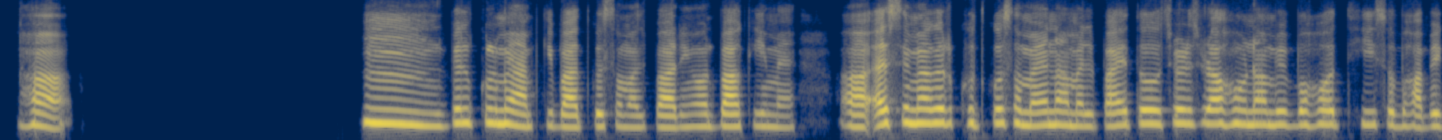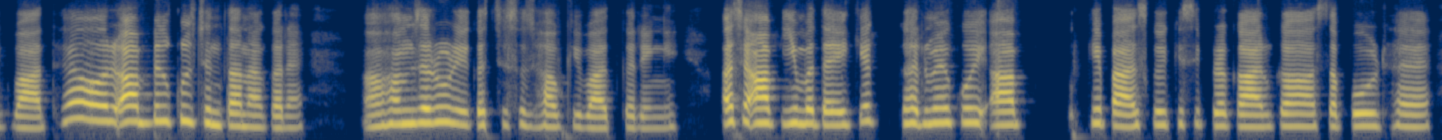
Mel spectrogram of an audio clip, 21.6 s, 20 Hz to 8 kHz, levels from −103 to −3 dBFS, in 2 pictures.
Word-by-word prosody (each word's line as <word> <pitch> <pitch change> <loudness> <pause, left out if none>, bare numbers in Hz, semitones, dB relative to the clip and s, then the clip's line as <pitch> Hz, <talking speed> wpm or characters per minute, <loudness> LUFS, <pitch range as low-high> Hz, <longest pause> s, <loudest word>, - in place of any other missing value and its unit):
हाँ। 230 -5 +1 2.2
हुँ, 260 -5 +3
बिल्कुल 280 0 0
मैं 265 - +4
आपकी 230 +1 -1
बात 215 -2 +1
को 225 - +1
समझ 215 -2 -8
पा 210 -1 +3
रही 215 - -7
हूँ 225 - -6
और 225 0 -4
वाक़ई 230 0 +2
में 210 -2 -10 0.4
अ, 220 -2 +3
ऐसे 265 +4 +4
में 275 - +5
अगर 275 0 +4
खुद 275 -4 -5
को 280 0 -2
समय 245 -3 0
ना 250 -1 0
मिल 230 -1 -3
पाए 235 +1 0
तो 270 +1 +2
चिड़चिड़ा 270 0 0
होना 255 -1 0
भी 250 +1 -1
बहुत 255 0 -2
ही 255 -1 -6
स्वाभाविक 230 -3 -4
बात 200 -1 0
है 350 - +1
और 325 -4 +5
आप 310 0 +7
बिल्कुल 315 0 -1
चिंता 240 -4 +1
ना 215 -1 -3
करें। 205 0 -7 0.5
अ, - - -7
हम 260 +4 0
ज़रूर 285 +1 +2
एक 245 -2 -3
अच्छे 245 +1 -6
सुझाव 220 -3 -5
की 220 - -8
बात 195 -1 -2
करेंगे। 195 +1 -12 0.3
अच्छा 280 +1 +3
आप 280 0 +8
ये 280 +1 0
बताइए, 250 -2 +1
क्या 310 +6 -5 0.2
घर 275 -1 0
में 285 +1 +1
कोई 285 -1 -3 0.2
आपके 250 +2 -4
पास 230 -3 +2
कोई 250 -1 -4
किसी 260 +1 -14
प्रकार 225 -2 +1
का 230 -1 +1
सपोर्ट 230 0 -2
है, 220 -2 -3
245 Hz, 180 wpm, -22 LUFS, 225-270 Hz, 2.2 s, आप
